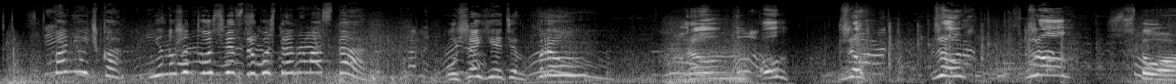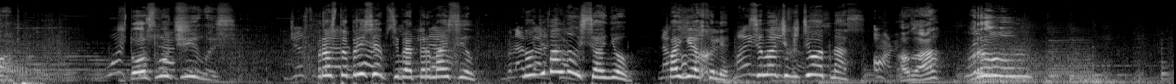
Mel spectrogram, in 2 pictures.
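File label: cartoon, Russian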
